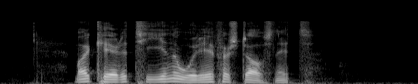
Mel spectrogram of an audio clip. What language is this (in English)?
Norwegian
